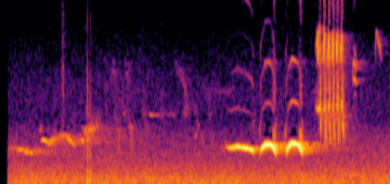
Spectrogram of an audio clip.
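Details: Common blackbird singing: a short low fluted warble, then looping whistled notes around the middle range and a brief high squeaky twitter at the phrase end, over a steady hiss of background noise.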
